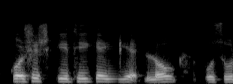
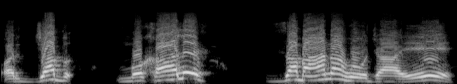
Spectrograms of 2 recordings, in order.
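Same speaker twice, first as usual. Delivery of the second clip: measured, higher mushaira declamation with lengthened vowels; ghazal recitation; 7 semitones higher, 5 dB louder, slower than usual. Acted. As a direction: recite the verse grandly, drawing out each phrase.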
